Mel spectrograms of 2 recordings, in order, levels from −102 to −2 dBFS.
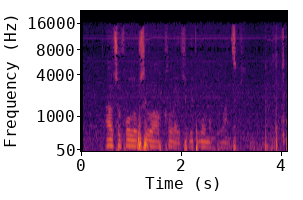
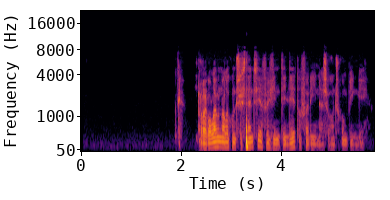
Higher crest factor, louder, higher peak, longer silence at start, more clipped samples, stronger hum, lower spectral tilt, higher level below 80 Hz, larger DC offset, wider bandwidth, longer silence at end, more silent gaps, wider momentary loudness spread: second, 24 dB vs 32 dB; second, -42 LUFS vs -32 LUFS; second, -18 dBFS vs -2 dBFS; second, 0.05 s vs 1.9 s; neither; neither; about the same, -5 dB/octave vs -5.5 dB/octave; first, -58 dBFS vs -68 dBFS; neither; first, 16.5 kHz vs 8 kHz; second, 0 s vs 0.25 s; neither; first, 22 LU vs 19 LU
